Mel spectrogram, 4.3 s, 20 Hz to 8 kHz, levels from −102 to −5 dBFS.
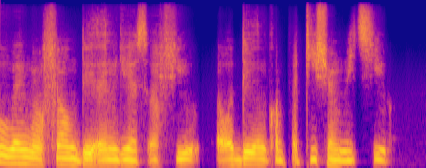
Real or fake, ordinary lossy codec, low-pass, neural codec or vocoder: fake; none; 7.2 kHz; codec, 16 kHz, 0.5 kbps, X-Codec, HuBERT features, trained on general audio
